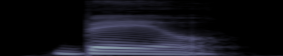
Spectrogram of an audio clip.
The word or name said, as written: bail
